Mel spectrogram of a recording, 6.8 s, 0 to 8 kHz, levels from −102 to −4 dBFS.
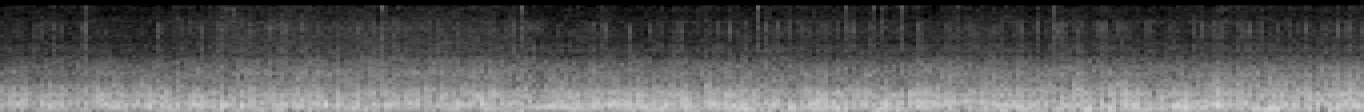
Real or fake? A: fake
